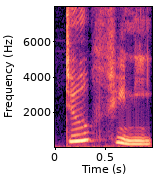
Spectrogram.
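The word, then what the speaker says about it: finis: তাহলে ভার্বটি উচ্চারণ দাঁড়ালো জো ফিনি, উচ্চারণ কিন্তু একই থাকলো, অর্থাৎ আমি শেষ করি। ফিনি শব্দটির অর্থ হচ্ছে শেষ করা। টু ফিনি, এক্ষেত্রেও ই এস যুক্ত হলো, টু ফিনি অর্থাৎ তুমি শেষ করো।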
